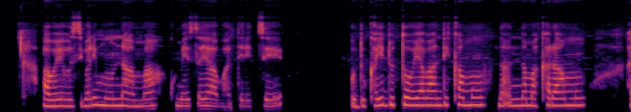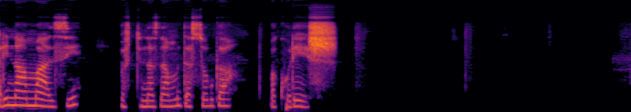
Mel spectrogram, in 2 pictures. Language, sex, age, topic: Kinyarwanda, female, 25-35, government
